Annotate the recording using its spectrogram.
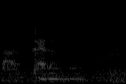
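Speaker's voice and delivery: soft, slow whisper, half to herself.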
